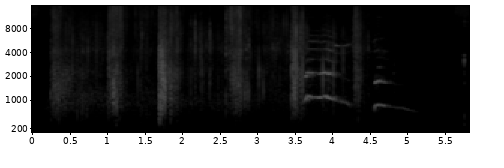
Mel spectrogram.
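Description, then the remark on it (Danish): Footsteps crunch along at a steady walking pace as Geo walks on, looking for more fireworks, followed by a few short rising-and-falling meows near the end. No one speaks. “Han går videre, mens han kigger efter mere fyrværkeri.”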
